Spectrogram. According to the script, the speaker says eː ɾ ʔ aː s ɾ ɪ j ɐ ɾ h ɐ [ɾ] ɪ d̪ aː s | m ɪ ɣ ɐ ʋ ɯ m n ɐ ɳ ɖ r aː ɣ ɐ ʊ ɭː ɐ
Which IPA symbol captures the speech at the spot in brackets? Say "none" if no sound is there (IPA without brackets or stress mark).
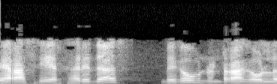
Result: ɾ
